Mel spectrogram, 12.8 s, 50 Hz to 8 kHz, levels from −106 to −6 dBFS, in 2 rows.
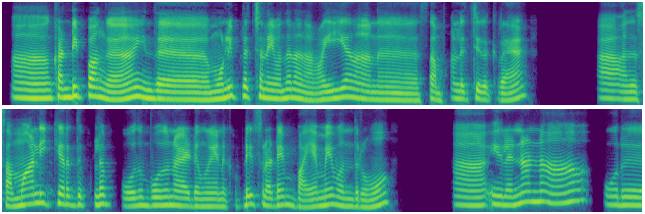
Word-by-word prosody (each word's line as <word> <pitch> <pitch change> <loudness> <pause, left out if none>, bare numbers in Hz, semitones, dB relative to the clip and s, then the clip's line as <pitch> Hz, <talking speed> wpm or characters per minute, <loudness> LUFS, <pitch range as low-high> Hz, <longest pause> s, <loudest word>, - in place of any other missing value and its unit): ஆ - - +2 0.4
கண்டிப்பாங்க. 220 -2 +4 0.4
இந்த 180 -2 +2 0.6
மொழி 185 +5 +3
பிரச்சனை 225 -3 +1
வந்து 180 +3 +1
நான் 175 -5 +1
நெறைய 170 +8 +1
நானு 165 -3 0 0.5
சமாளிச்சிருக்கிறேன். 165 0 -2 0.8
அ - - +1 0.2
அத 165 0 -2
சமாளிக்கிறதுக்குள்ள 205 +2 0 0.2
போதும் 175 +2 -3
போதும்ன்னு 185 0 0
ஆயிடுங்க. 165 -1 0
எனக்கு 160 -2 -8
அப்படியே 200 +7 -3
சில 180 - -1
டைம் 195 +1 0
பயமே 165 +6 0
வந்துரும். 165 +1 -3 0.7
அ - - -3 0.4
இதுல 195 -2 +1
என்னான்னா, 265 +4 +1 0.6
ஒரு 190 -1 -3
185 Hz, 120 wpm, -22 LUFS, 165-205 Hz, 0.8 s, கண்டிப்பாங்க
